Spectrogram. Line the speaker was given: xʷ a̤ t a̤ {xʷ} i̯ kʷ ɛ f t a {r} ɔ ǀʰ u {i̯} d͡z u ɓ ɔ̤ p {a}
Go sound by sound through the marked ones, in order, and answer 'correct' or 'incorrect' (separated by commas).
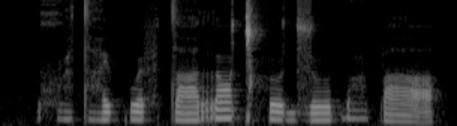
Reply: incorrect, correct, incorrect, correct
